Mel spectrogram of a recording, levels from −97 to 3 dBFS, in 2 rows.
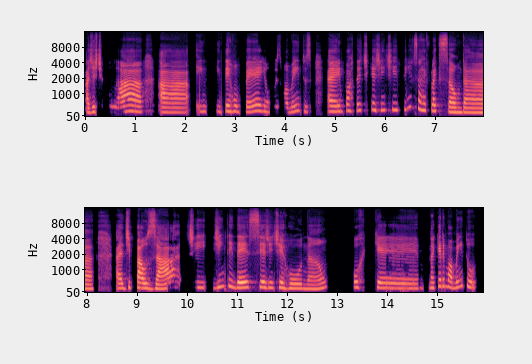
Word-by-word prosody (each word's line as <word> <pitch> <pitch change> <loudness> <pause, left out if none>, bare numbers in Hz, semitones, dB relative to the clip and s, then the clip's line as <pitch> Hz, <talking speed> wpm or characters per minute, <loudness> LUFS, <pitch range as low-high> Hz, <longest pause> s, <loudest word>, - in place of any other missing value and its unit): a 200 - +1
gesticular, 240 - +1 0.3
a 200 -1 +1
in 235 0 -8 0.2
interromper 235 +1 0
em - - -4
alguns 225 - -10
momentos, 225 +2 -6 0.3
é 235 0 +3
importante 270 +3 -4
que - - -8
a 295 - 0
gente 290 +1 -5
tenha 405 +7 -9
essa 370 -4 -3
reflexão 255 -8 +1
da 190 -2 +1 0.4
ah, 205 0 +3
de 205 +4 0
pausar, 195 -3 +6 0.4
de 235 0 -5
de 220 +5 -1
entender 245 -4 +4
se 235 +1 -2
a 240 - +7
gente 225 +1 -1
errou 195 -2 +1
ou 195 - -2
não, 185 +6 -2 0.5
porque 210 -5 -2 0.2
naquele 225 +6 +1
momento, 250 0 -1
230 Hz, 120 wpm, -24 LUFS, 205-255 Hz, 0.5 s, a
